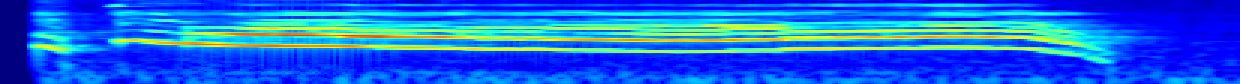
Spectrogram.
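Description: A Siberian Husky puppy gives a sustained, slightly wavering howl that slides downward at the end.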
